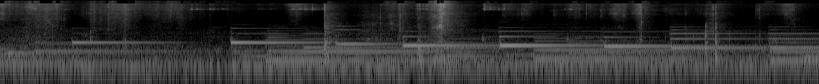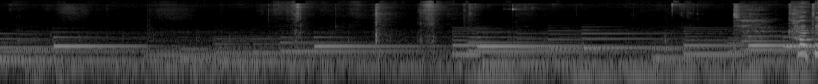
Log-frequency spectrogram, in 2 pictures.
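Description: Playing cards shuffled and drawn by hand, soft repeated slides and flicks scattered through the clip under quiet background music.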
